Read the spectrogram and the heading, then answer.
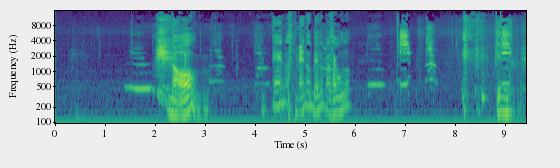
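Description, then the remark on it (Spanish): A person imitates a cat's meow several times, with rising, squeaky cries, trying a higher pitch as another voice coaches between attempts. Clear, with a steady low hum underneath. “La misma noche que lo trajimos a la casa, empezó a maullar así, como usted sabe, usted puede hacerlo, yo no. como cómo maullar?”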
